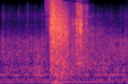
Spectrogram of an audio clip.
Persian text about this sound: زن شروع به دویدن کرد و مرد از داخل پالتو تفنگش را بیرون کشید و شروع به تیراندازی کرد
